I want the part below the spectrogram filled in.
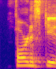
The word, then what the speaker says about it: Fortescue: If you take Fortescue is my last name. So if you take off the last syllable, 40 is what people called me for years and years.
